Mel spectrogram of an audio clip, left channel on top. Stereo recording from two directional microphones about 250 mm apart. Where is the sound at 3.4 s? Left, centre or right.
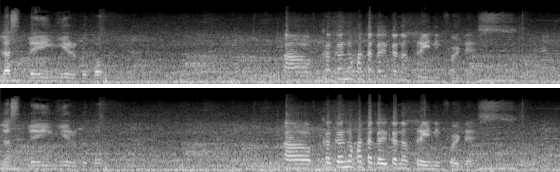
Centre.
